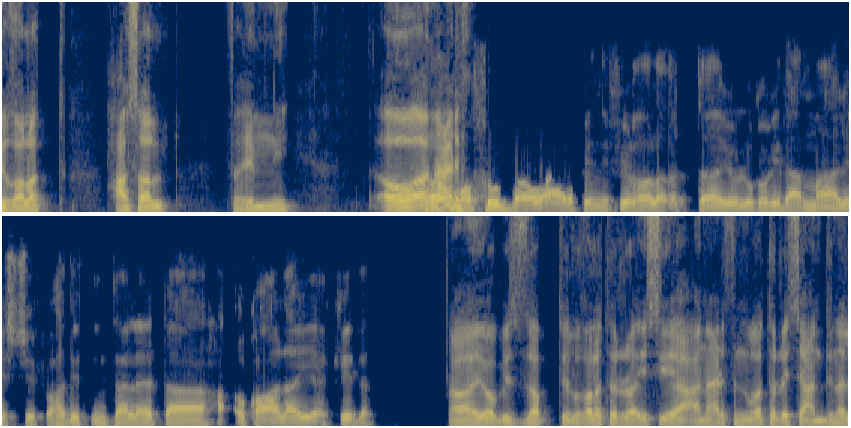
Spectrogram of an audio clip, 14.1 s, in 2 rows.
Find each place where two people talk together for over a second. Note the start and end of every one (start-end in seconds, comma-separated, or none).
none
